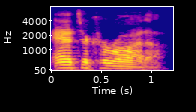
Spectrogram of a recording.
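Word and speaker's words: Antahkarana: but you can it is called they'll know anta karana it's an anti karana that's how you pronounce it you spell that aan ta h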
